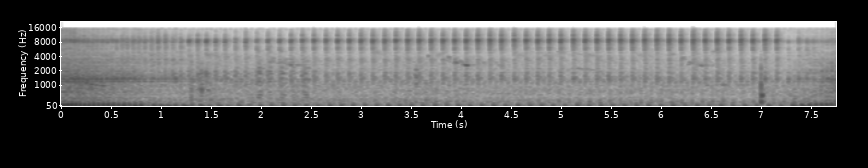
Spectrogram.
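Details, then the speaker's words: Honda Vario 125 injection (K59), never serviced and oil never checked: rough uneven ticking clatter at idle with white exhaust smoke, mistaken for CVT noise; poor radiator circulation and coolant loss, engine internals suspected. "suara kasar pada mesin diiringi dengan keluarnya asap putih mungkin dikiranya dari bagian CVT"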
